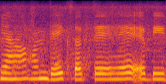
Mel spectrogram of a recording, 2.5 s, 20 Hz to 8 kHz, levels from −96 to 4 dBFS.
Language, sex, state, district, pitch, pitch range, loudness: Hindi, female, Chhattisgarh, Sarguja, 205 Hz, 200-215 Hz, -15 LUFS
